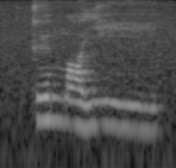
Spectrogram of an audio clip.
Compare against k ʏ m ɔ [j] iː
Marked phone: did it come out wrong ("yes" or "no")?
no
